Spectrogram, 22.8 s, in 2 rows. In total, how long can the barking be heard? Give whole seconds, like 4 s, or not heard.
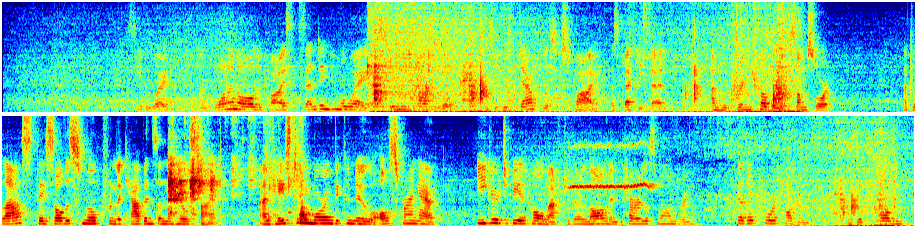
2 s.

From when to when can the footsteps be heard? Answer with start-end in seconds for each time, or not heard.
4.5-10.0, 21.1-22.7.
